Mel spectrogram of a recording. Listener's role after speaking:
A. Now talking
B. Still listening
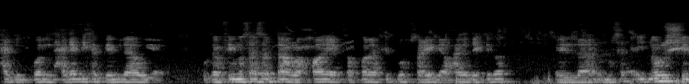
B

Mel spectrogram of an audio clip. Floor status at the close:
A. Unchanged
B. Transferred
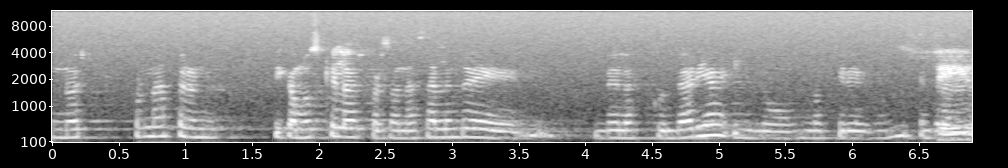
B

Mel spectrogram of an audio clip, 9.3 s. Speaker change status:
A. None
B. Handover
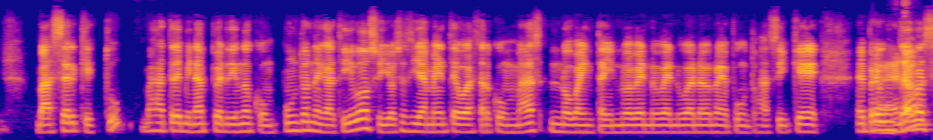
A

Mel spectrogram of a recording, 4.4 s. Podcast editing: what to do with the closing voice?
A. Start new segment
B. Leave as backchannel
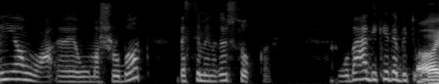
A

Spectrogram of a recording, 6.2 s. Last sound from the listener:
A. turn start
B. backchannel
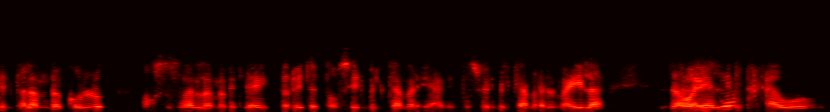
B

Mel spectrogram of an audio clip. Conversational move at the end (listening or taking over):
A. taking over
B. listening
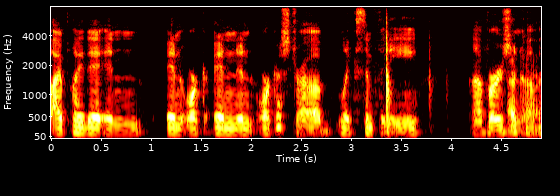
A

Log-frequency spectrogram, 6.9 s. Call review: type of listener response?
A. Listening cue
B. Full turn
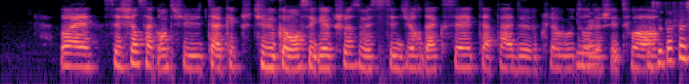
B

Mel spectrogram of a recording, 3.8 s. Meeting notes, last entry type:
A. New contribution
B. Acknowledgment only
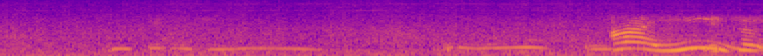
B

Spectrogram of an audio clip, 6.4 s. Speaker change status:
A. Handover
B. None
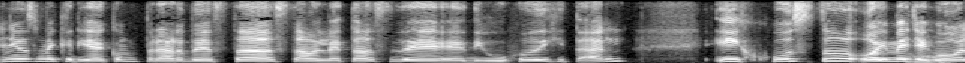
B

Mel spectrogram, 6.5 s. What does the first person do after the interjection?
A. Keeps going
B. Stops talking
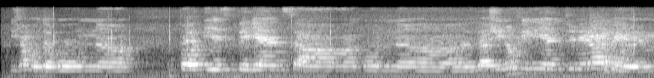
A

